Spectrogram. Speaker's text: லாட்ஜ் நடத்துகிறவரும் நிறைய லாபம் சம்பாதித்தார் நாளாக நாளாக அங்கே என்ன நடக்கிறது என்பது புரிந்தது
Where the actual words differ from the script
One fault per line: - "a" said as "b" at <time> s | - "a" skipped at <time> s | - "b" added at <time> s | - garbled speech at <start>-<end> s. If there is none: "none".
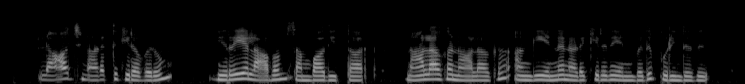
none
